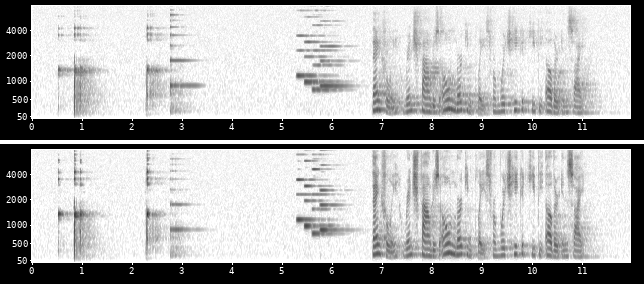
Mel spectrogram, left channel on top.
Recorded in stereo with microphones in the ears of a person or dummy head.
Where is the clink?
60° right (ahead or behind), 1.0 m.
